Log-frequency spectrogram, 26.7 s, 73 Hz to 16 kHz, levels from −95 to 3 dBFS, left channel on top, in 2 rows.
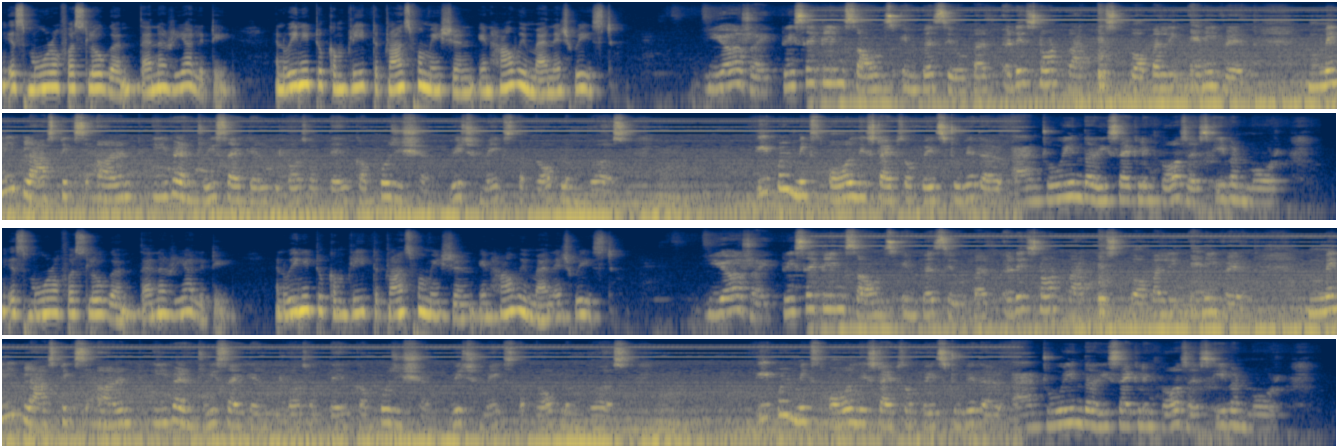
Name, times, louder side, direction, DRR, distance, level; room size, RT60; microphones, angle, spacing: voice 1, 0.0-2.3 2.7-6.0, left 3 dB, 75° left, 8 dB, 1.0 m, -22 dB
voice 2, 7.0-19.8 20.9-26.5, left 2 dB, 45° left, -3 dB, 2.7 m, -28 dB
sound 1, 8.0-23.5, left 1 dB, 5° right, 4.5 m, -30 dB
5.9 x 5.2 x 5.8 m, 0.29 s
head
